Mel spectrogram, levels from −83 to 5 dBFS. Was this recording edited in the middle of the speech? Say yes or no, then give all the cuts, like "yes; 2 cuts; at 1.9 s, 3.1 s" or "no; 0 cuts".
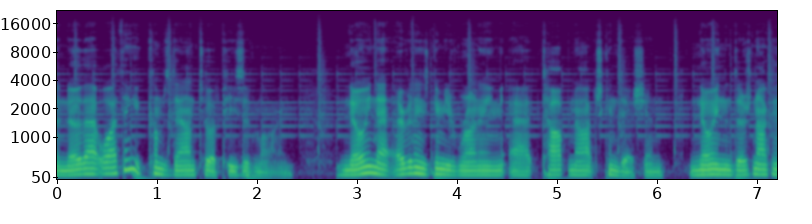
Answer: yes; 2 cuts; at 2.8 s, 6.2 s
